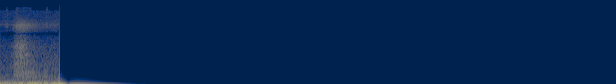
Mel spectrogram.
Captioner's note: silent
